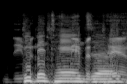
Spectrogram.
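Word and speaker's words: Dybantsa: DiBentanza. I can't even do it right. You said it right the first time. Yeah, you said it right, Bubba. You're supposed to say DiBentanza.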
